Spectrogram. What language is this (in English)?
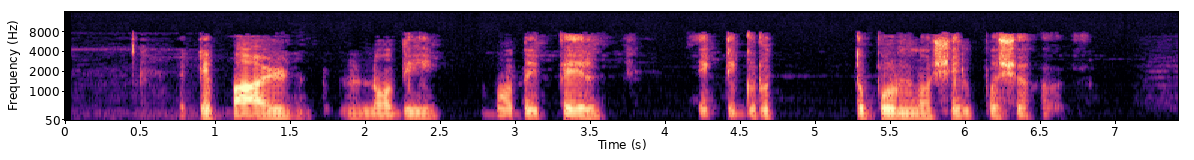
Bangla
